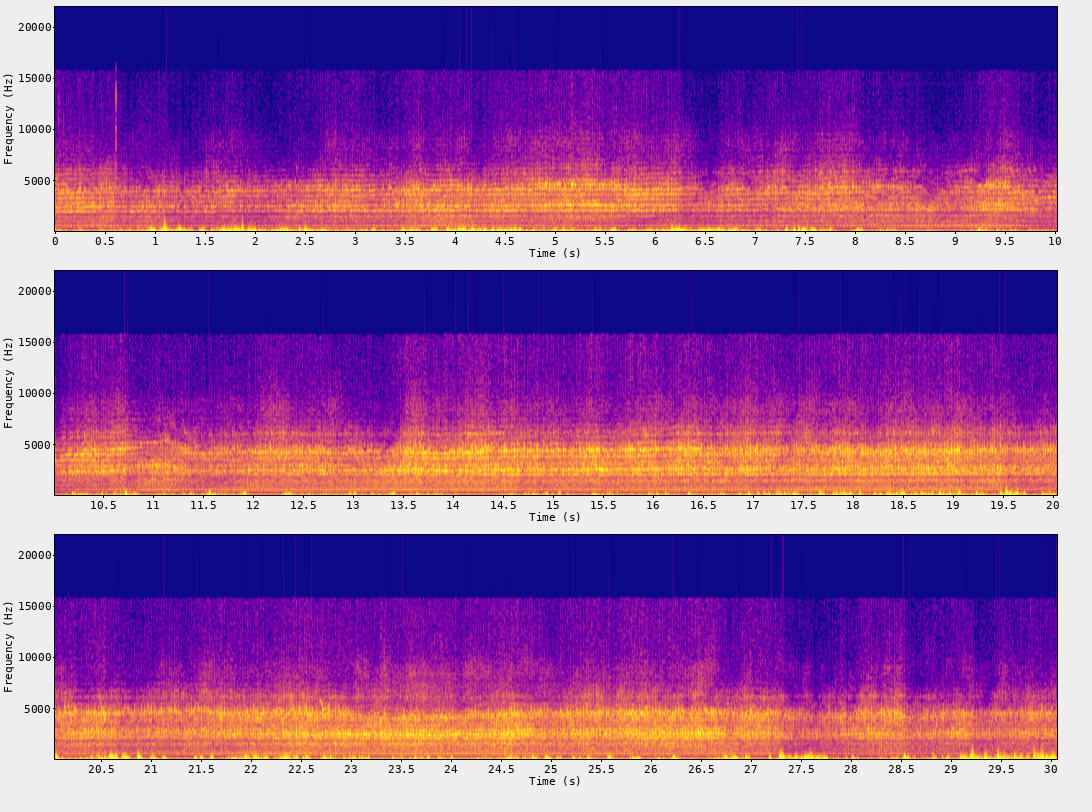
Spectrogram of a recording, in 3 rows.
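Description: Leyland 462 tractor's four-cylinder diesel engine running steadily under load while ploughing, with irregular low rumbles and thumps over it.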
